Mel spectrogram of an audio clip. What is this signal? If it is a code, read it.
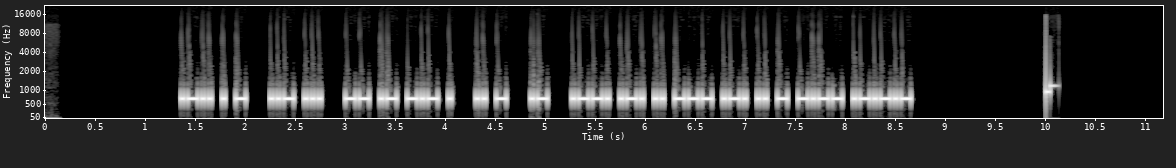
Morse code, heard as a keyed tone, about 36 wpm, 700 Hz. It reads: LET US MAKE IT A PRIORITY.
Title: Sentences from Top 1600 Words 35wpm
